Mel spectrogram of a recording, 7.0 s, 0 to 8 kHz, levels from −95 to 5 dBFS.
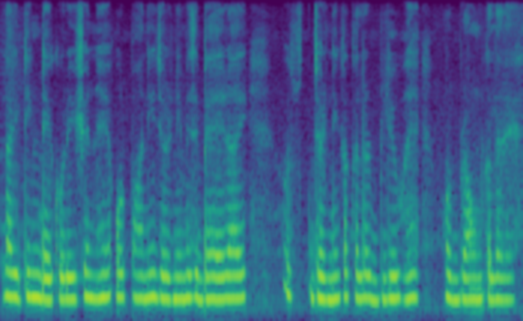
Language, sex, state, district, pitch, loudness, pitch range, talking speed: Hindi, female, Rajasthan, Jaipur, 215 Hz, -14 LUFS, 210-225 Hz, 170 wpm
